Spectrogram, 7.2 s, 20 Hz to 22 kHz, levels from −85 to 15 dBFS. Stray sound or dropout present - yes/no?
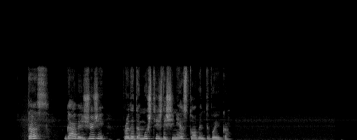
no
